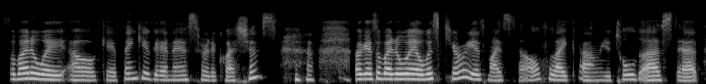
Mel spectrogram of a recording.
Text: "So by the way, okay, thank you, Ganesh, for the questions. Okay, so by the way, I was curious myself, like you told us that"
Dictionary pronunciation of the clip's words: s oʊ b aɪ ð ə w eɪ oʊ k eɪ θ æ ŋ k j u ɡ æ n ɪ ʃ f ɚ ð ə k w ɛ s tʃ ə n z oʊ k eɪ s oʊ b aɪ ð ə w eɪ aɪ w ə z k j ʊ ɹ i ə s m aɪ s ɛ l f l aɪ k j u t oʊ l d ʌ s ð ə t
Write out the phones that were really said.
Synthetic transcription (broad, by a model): s oʊ b aɪ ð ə w eɪ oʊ k eɪ θ æ ŋ k j u ɡ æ n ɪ s f ɚ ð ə k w ɛ s tʃ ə n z oʊ k eɪ s oʊ b aɪ ð ə w eɪ aɪ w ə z k j ʊ ɹ i ə s m aɪ s ɛ l f l aɪ k j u t oʊ l d ʌ s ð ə t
